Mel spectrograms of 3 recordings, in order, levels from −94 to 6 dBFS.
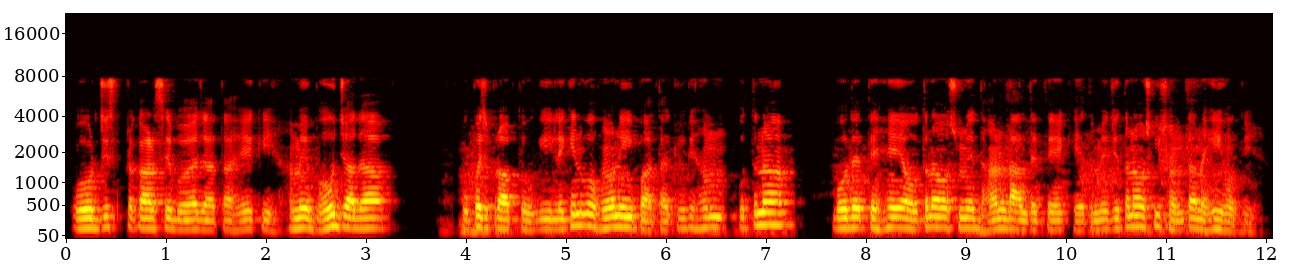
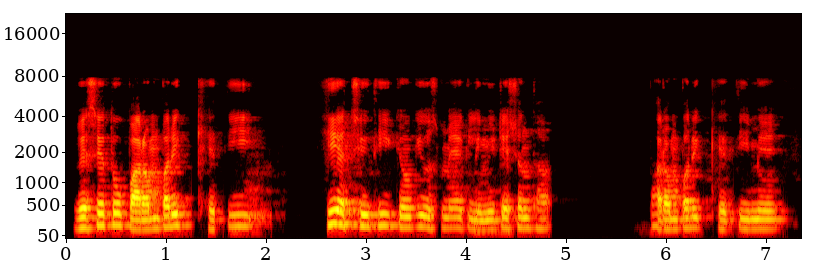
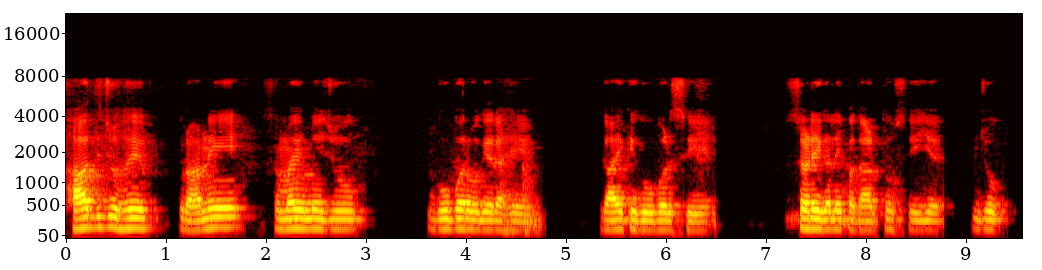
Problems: none marked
